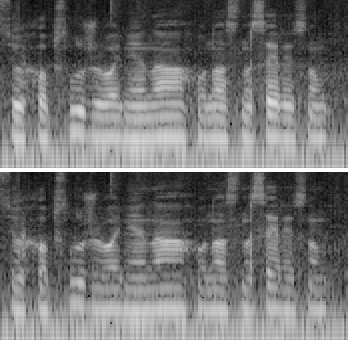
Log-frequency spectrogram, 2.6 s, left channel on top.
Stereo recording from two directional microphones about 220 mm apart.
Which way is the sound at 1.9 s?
50° right (ahead or behind).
